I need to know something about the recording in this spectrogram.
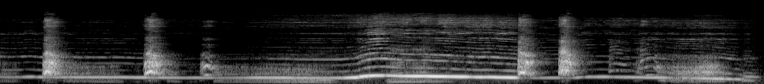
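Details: A female Border Collie puppy, needing some encouragement, howls in a long, steady, mournful tone that swells higher before sliding back down, likened to rusty nails in a blender.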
